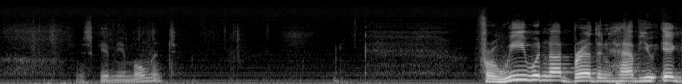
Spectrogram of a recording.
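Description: A man speaks into a microphone in a calm, measured voice.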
